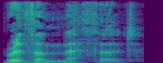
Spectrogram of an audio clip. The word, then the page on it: rhythm method: British English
